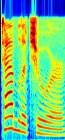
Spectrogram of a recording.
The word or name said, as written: tablature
